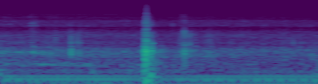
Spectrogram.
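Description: A car door slams shut with a heavy thud.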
